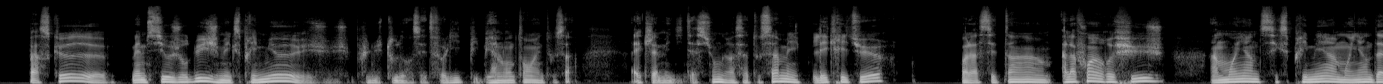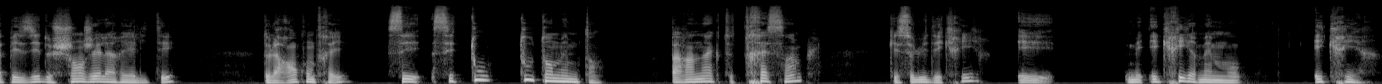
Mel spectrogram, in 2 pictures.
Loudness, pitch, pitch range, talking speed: -22 LUFS, 110 Hz, 95-125 Hz, 165 wpm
